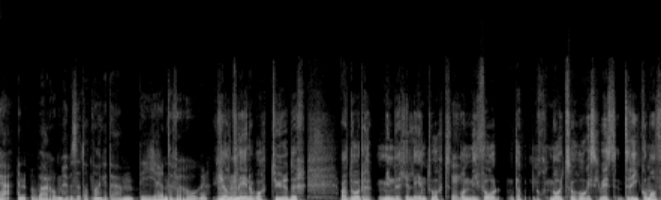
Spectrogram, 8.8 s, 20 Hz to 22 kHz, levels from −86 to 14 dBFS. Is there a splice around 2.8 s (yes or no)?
yes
